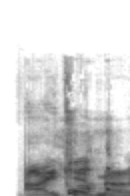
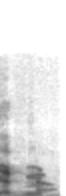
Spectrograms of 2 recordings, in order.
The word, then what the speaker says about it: echidna: The E is pronounced like the I in the name Ricky. I've never heard someone say it like that. It's like the middle pronoun is pronounced like kid. The last part is pronounced, if it were spelled na, rhymes with huh. I kid na.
